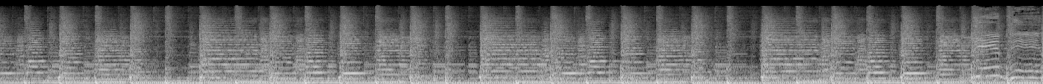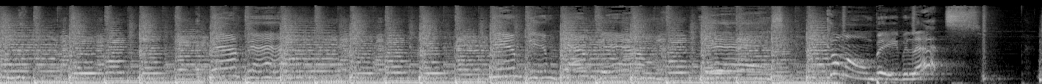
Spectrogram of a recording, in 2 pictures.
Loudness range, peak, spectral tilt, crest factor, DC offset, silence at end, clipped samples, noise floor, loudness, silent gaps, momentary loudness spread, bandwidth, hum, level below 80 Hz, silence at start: 1 LU; 0 dBFS; -4 dB/octave; 14 dB; under 0.1%; 0 s; under 0.1%; -45 dBFS; -14 LUFS; none; 4 LU; 17 kHz; none; -20 dBFS; 0 s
